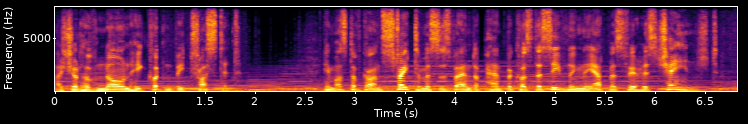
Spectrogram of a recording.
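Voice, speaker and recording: A man's voice: fairly high pitch, normal speed, natural voice. An actor playing an anxious, lovesick, pleading man in a vintage radio drama. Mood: distressed. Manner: earnest, pleading, theatrical. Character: lovesick, anxious man living secretly in a department store. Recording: old radio recording with music behind.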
